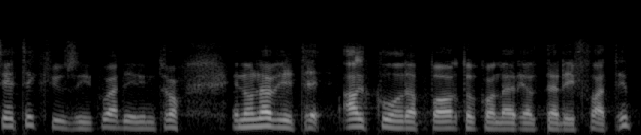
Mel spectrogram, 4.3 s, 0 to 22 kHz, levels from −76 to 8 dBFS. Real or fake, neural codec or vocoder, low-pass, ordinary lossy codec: fake; codec, 16 kHz, 0.8 kbps, ZipCodec; none; none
